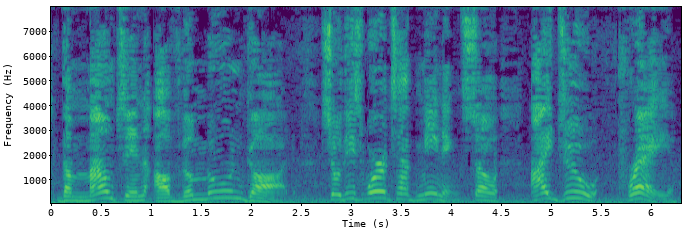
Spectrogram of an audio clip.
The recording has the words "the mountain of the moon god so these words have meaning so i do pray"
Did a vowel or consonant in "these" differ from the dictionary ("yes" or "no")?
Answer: no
